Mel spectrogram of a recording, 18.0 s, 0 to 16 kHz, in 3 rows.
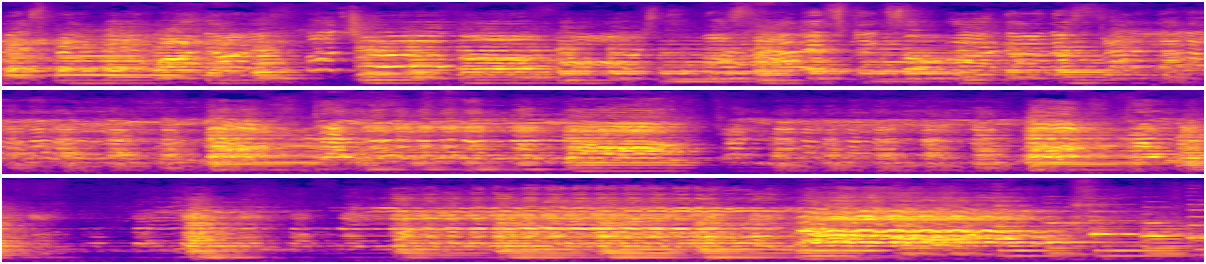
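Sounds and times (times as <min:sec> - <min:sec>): ensemble singing in classical style: 0:00.0 - 0:18.0.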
